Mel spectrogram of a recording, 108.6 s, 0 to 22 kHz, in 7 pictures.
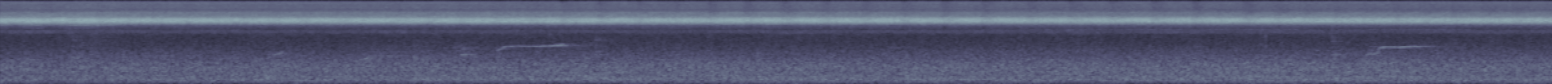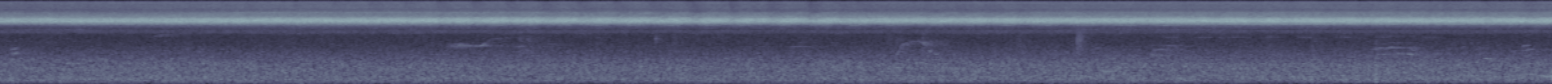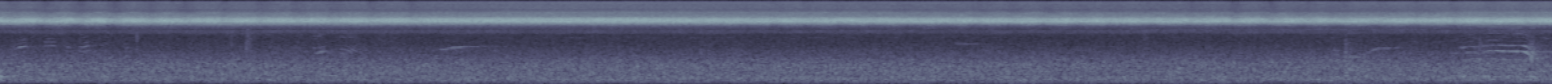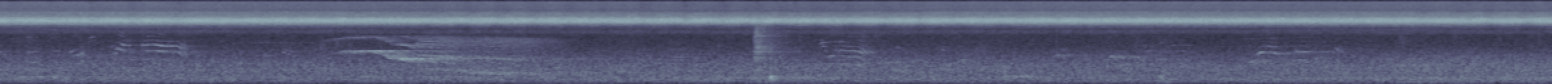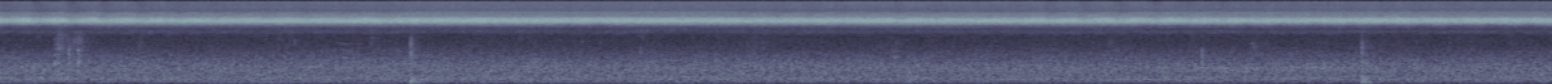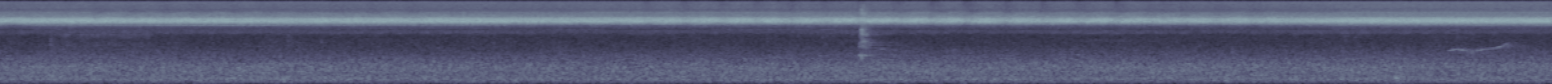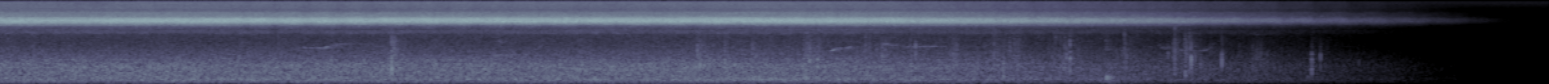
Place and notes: {"title": "대한민국 서울특별시 산34-6 우면동 - Umyun-dong, Echo Park, Water deer", "date": "2019-10-03 22:41:00", "description": "Umyun-dong, Echo Park, Water Deer howling\n우면동 생태공원, 고라니 울음", "latitude": "37.47", "longitude": "127.02", "altitude": "97", "timezone": "Asia/Seoul"}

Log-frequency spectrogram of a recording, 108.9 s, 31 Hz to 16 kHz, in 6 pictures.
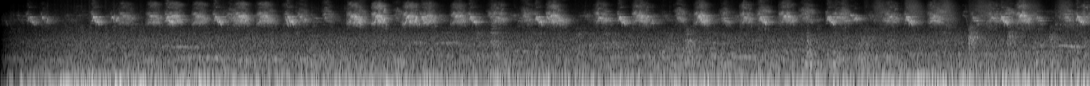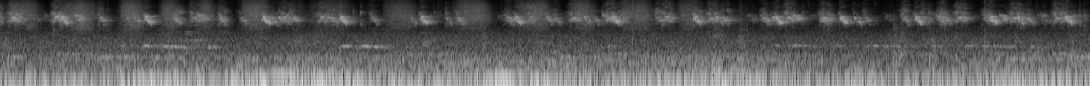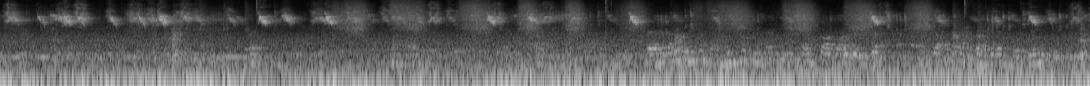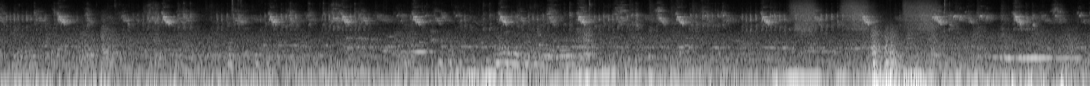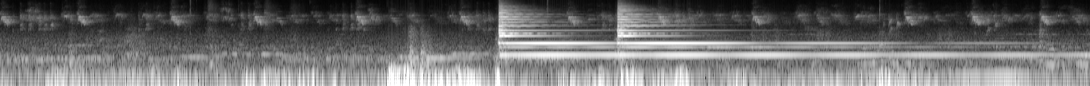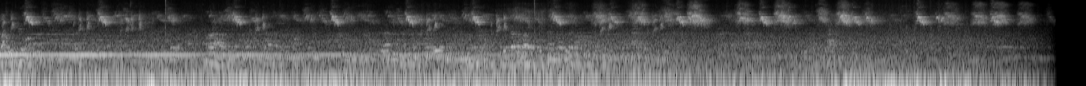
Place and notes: {"date": "2011-07-13 13:41:00", "description": "Ispagnac, Rue de lEglise, the bells.", "latitude": "44.37", "longitude": "3.54", "timezone": "Europe/Paris"}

